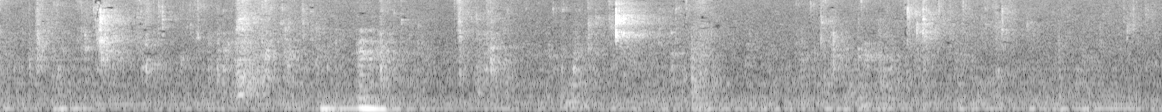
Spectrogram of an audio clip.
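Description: Close-up wet chewing and lip-smacking of people eating baked turkey wings by hand, in scattered short smacks and clicks. A steady low hum runs underneath, and a louder low thump comes just under two seconds in.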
